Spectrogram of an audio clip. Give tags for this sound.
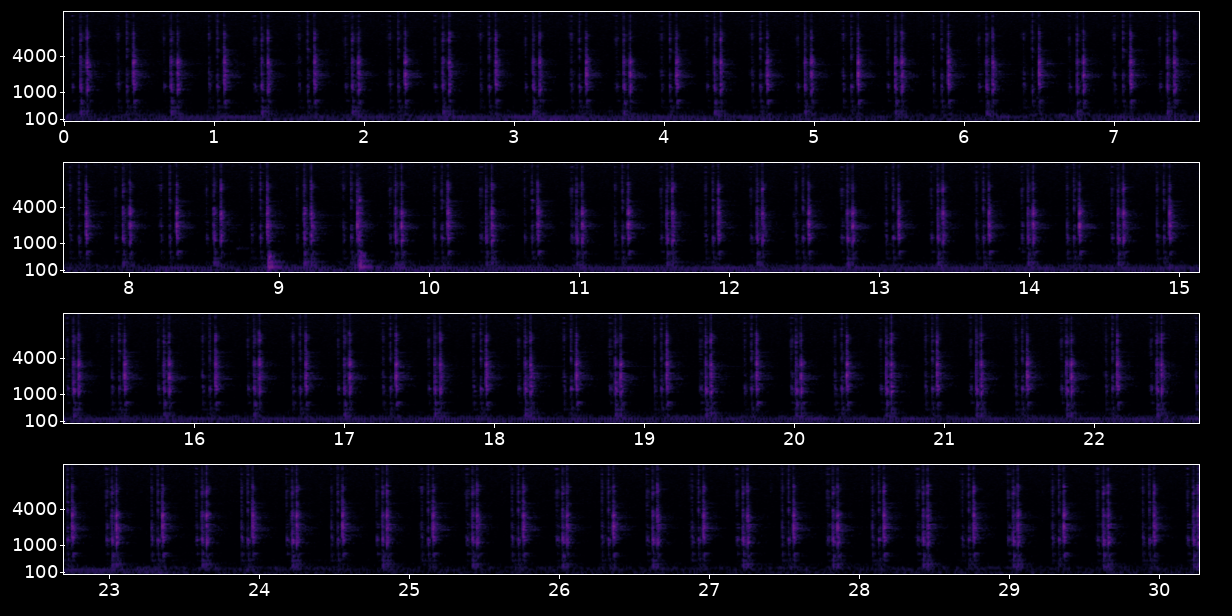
alarm-clock; metal; old; ticks; tick-tock

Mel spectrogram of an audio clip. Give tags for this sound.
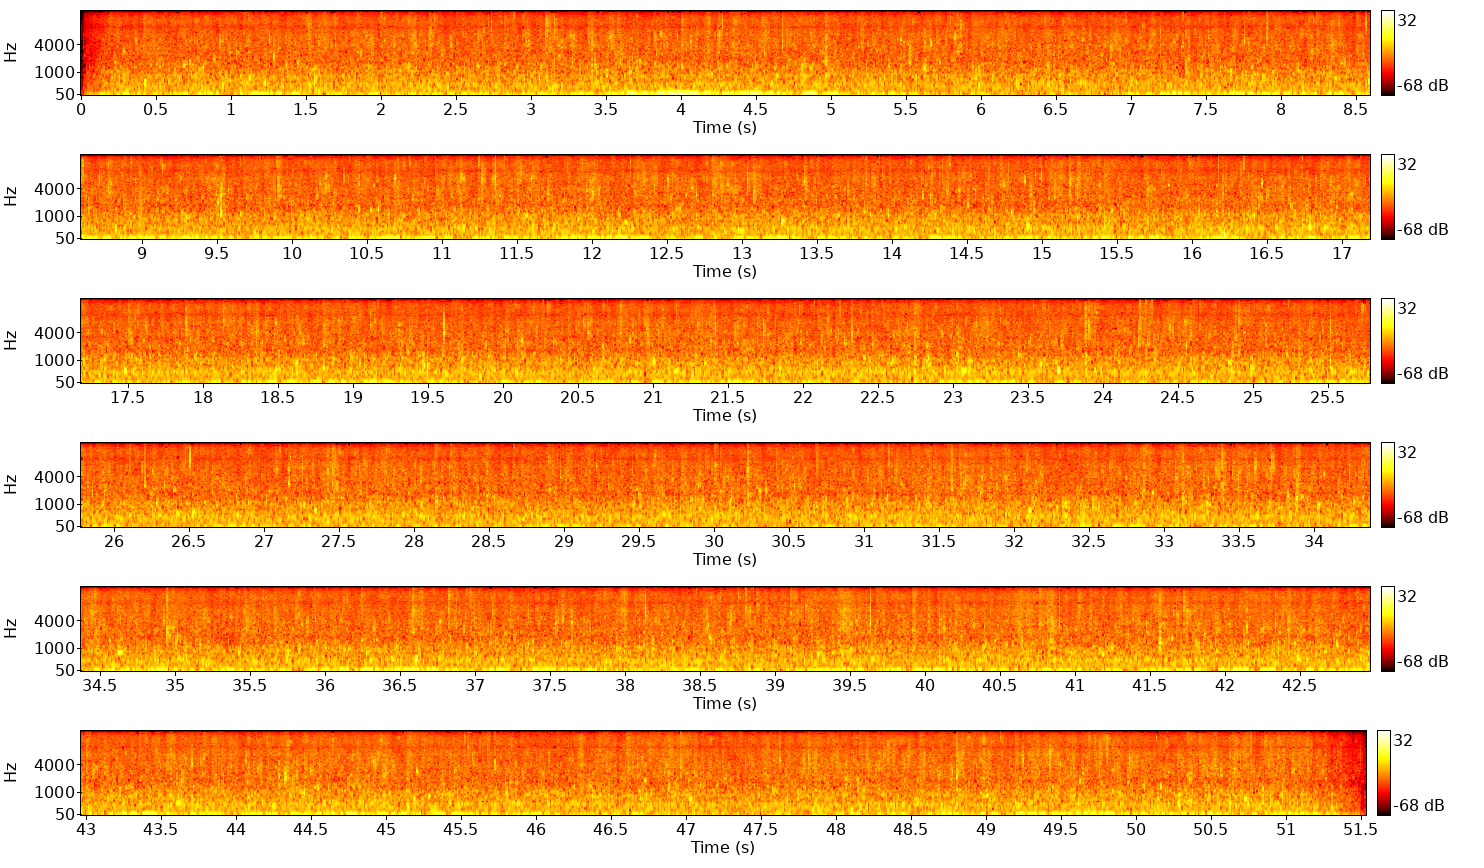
snow; greenland; agua; ruisseau

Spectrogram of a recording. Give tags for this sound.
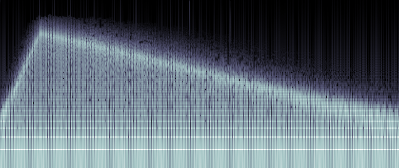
evil; horror; subtractive; synthesis

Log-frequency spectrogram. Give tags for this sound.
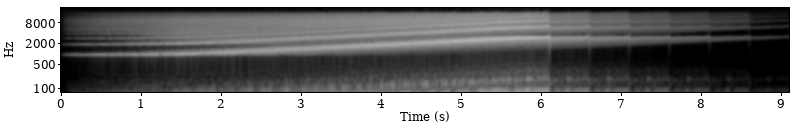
dance; samples; club

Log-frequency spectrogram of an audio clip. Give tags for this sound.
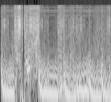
wobbly; noisy; glitch; acid; loop; deconstruction; effects

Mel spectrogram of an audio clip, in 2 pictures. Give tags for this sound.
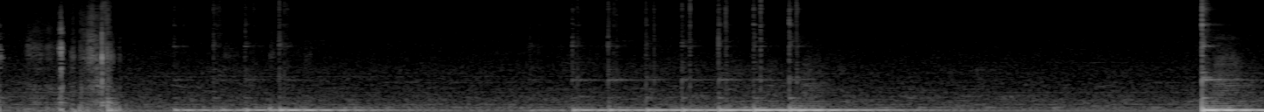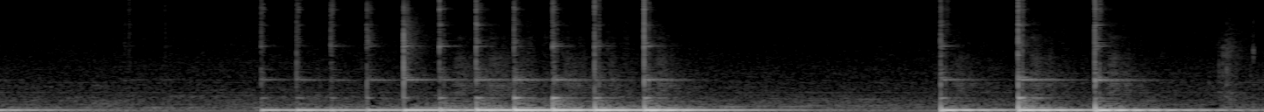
banging; Pole; poles

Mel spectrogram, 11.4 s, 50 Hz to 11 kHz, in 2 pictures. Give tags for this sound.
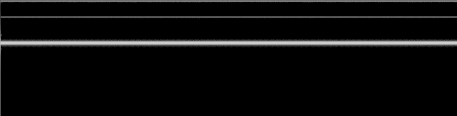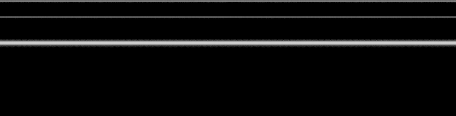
analog; modular; triangle-wave; raw; A-100; analogue; VCO; oscillator; wave; electronic; A-110-1; synthesizer; multi-sample; waveform; Eurorack; basic-waveform; sample; triangle; triangular

